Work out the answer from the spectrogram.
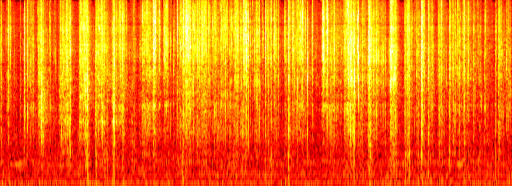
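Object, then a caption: Chocolate bar in paper wrapper. A flat, solid chocolate bar in a printed paper wrapper is held in both hands while fingernails tap quickly across its front and edges. The result is a quiet, steady stream of crisp, bright clicks with a papery crinkle and no lingering ring.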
